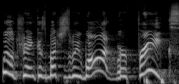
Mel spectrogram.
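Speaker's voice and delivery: very high character voice pushed through the nose. Quoting the Bearded Lady's line the way it's voiced, nasally Bearded Lady voice. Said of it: "it's very nasally".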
